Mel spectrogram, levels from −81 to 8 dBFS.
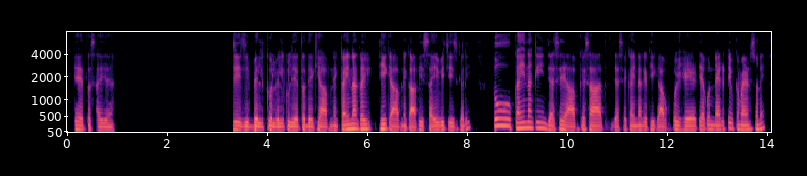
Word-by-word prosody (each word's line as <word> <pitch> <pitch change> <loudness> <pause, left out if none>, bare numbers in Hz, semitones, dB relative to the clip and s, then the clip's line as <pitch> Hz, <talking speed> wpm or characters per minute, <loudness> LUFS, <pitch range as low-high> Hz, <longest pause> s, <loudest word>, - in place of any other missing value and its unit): ये 115 -2 +2
तो 110 - -5
सही 100 0 -4
है। 95 -1 -3 2.4
जी, 115 -1 +3
जी। 105 +1 +1
बिल्कुल, 100 +1 +2
बिल्कुल, 100 +2 +1
ये 105 0 +3
तो 110 - 0
देखिए 105 +2 0
आपने 105 +2 -1
कहीं 120 +3 +4
न 135 0 +5
कहीं 135 0 +3 0.2
ठीक 135 -1 +4
है, - - +2
आपने 105 +1 -2
काफ़ी 115 +1 +1
सही 105 +1 +1
भी 110 +1 +1
चीज 105 +1 -2
करी। 130 +9 -3 0.5
तो 220 0 +4
कहीं 155 +2 +5
न 170 0 +3
कहीं 160 -2 -1
जैसे 120 +1 0
आपके 110 +3 -1
साथ 110 -2 +2 0.2
जैसे 100 +1 -6
कहीं 105 0 -2
न 110 0 -1
कहीं 110 0 -3
ठीक 115 -2 -3
है, 105 - -2
आपको 100 0 -3
कोई 115 -3 0
हेट 110 +1 0
या 110 - +1
कोई 120 - -1
नेगेटिव 120 +6 -2
कमेंट्स 115 0 0
सुने। 135 +5 -1
110 Hz, 185 wpm, -23 LUFS, 105-125 Hz, 2.4 s, न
